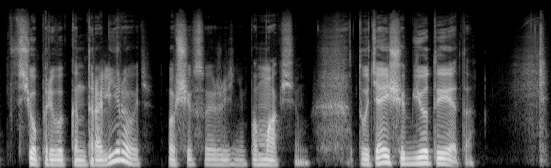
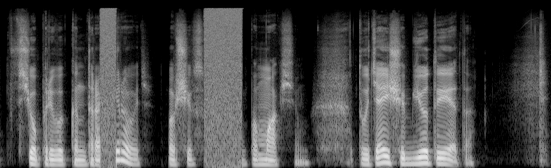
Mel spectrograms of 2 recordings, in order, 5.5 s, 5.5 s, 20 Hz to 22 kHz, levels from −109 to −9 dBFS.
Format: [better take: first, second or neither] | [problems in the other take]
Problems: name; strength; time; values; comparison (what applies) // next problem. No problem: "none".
first | audio cutting out; filled with static; at 1 s and at 2 s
